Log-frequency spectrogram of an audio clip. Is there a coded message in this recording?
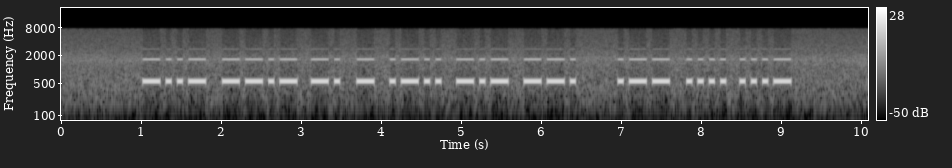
Yes: Morse code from 1.0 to 9.2 s, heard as a keyed tone, hand-sent with a paddle, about 17 wpm, 550 Hz. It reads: XQNTLKG WHV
